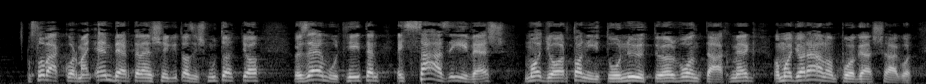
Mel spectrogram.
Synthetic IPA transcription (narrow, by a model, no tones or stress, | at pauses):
ɒslo̞vaːkːo̞rmaːɲʔɛmbɛrt̪ɛlɛnʃeːɡeːt̪ɒziʃmut̪ɒcːɒhoɟɒzɛlmult̪heːt̪ɛnɛɟsaːzeːvɛʃ | mɒɟɒrt̪ɒniːt̪oːnøːt̪øːlvo̞nt̪aːkmɛɡɒmɒɟɒɾaːlːɒmpo̞lɡaːrʃa̰ːɡo̞̰t̪̚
